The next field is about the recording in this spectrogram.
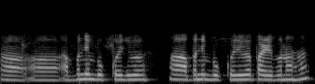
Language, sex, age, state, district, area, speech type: Assamese, female, 30-45, Assam, Majuli, urban, conversation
